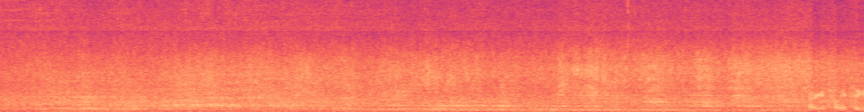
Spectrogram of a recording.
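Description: Airliner departing LAX, a broad, loud jet roar rumbling steadily throughout, heard from nearby outdoors, with voices talking over it.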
